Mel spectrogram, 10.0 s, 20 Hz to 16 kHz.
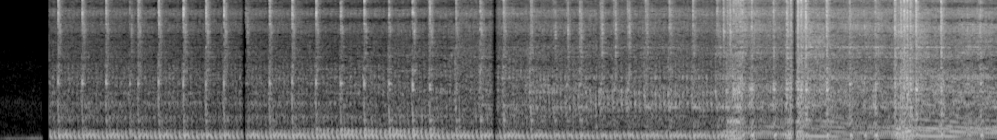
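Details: Suzuki K125 Type 4 two-stroke after muffler exhaust leak repair: a steady, even beat with a crisp exhaust note and a brief rev near the end; no puffing or leak, sounds healthy.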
